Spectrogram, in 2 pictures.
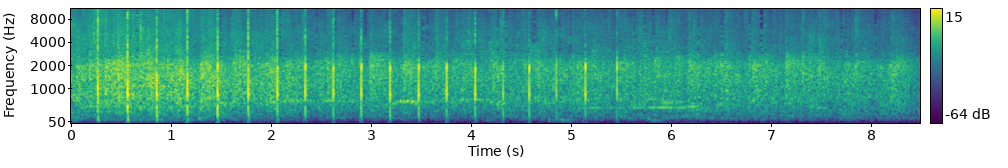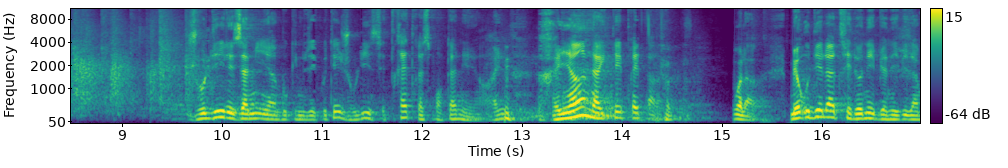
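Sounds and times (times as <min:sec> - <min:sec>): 
applause: 0:00.0 - 0:10.4
speech: 0:09.8 - 0:16.9.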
